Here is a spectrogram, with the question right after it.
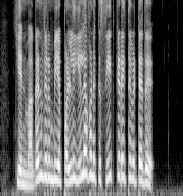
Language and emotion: Tamil, happy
